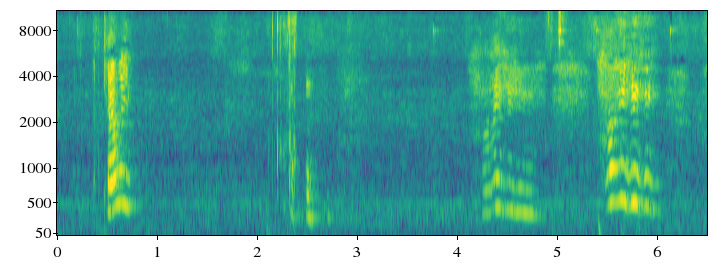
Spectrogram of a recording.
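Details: Domestic cat named Callie Mae greeting its owner after work: three short chirruped trills, rising then falling, one near the start and two close together near the end, while a person says hi and calls the cat's name indoors.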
